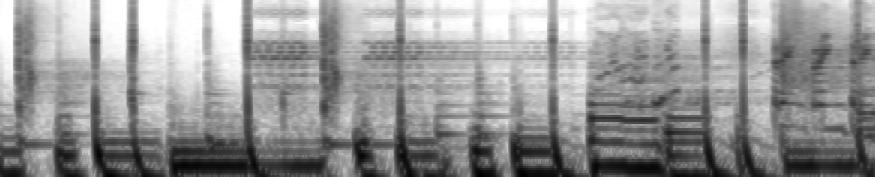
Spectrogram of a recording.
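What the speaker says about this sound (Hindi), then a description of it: "ट्रिंग ट्रिंग ट्रिंग फोन बजा" A telephone rings loudly and repeatedly, a bright electronic ringtone with sharp repeating tones and no one speaking.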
